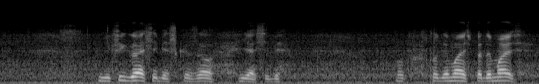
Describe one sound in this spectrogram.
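A middle-aged man speaks close by, in a low, calm voice.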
